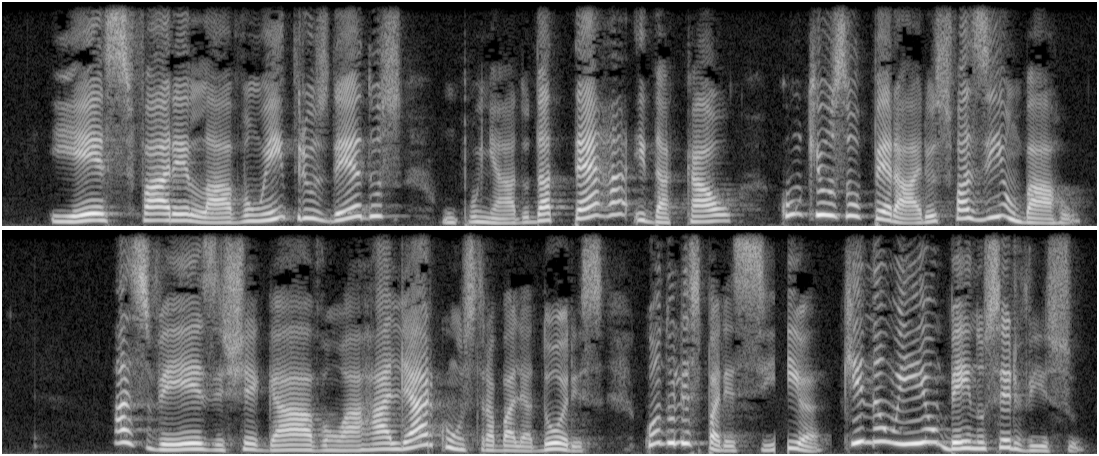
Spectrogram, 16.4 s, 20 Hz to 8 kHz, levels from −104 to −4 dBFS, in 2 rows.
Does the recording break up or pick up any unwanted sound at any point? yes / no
yes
